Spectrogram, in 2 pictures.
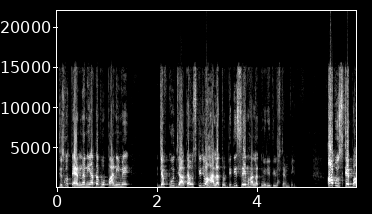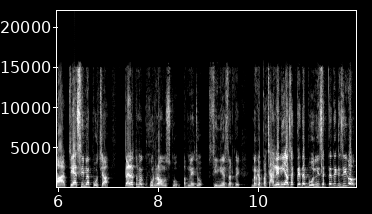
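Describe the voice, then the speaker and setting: A man tells his class a story. He speaks in an animated, teasing way and drops English phrases into his talk. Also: high-pitched, a little fast. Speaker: teacher. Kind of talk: storytelling anecdote to students.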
